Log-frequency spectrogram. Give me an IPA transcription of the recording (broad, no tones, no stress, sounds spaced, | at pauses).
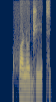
f ɒ ɳ o d͡ʒ i t͡s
